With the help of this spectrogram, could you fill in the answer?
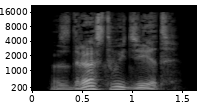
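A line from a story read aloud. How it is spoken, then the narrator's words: Tired. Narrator (Russian): устало произнес я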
